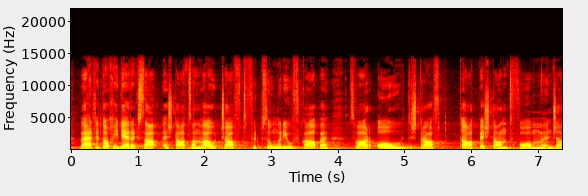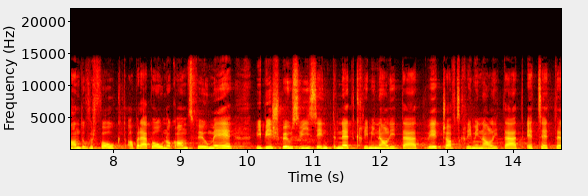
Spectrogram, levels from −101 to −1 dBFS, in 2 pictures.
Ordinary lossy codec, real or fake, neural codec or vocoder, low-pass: none; real; none; 14.4 kHz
